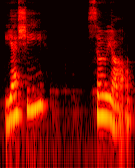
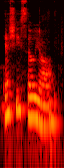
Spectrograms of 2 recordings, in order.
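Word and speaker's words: Yeshe Tsogyal: The supernatural tigress is believed to have been, oh, there's how they say it, Yeshi Soyal, right? Yeshi Soyal, a yogini guardian for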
